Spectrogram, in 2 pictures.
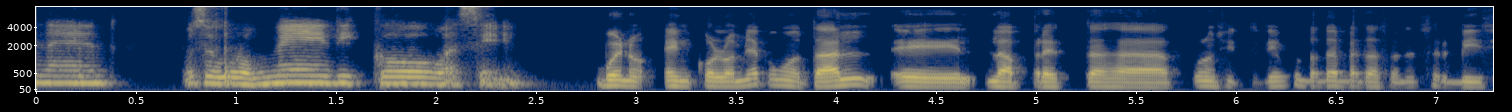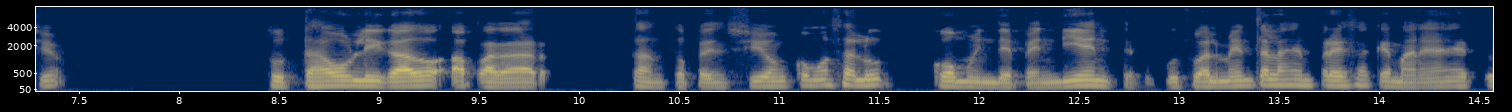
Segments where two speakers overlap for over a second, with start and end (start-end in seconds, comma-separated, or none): none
